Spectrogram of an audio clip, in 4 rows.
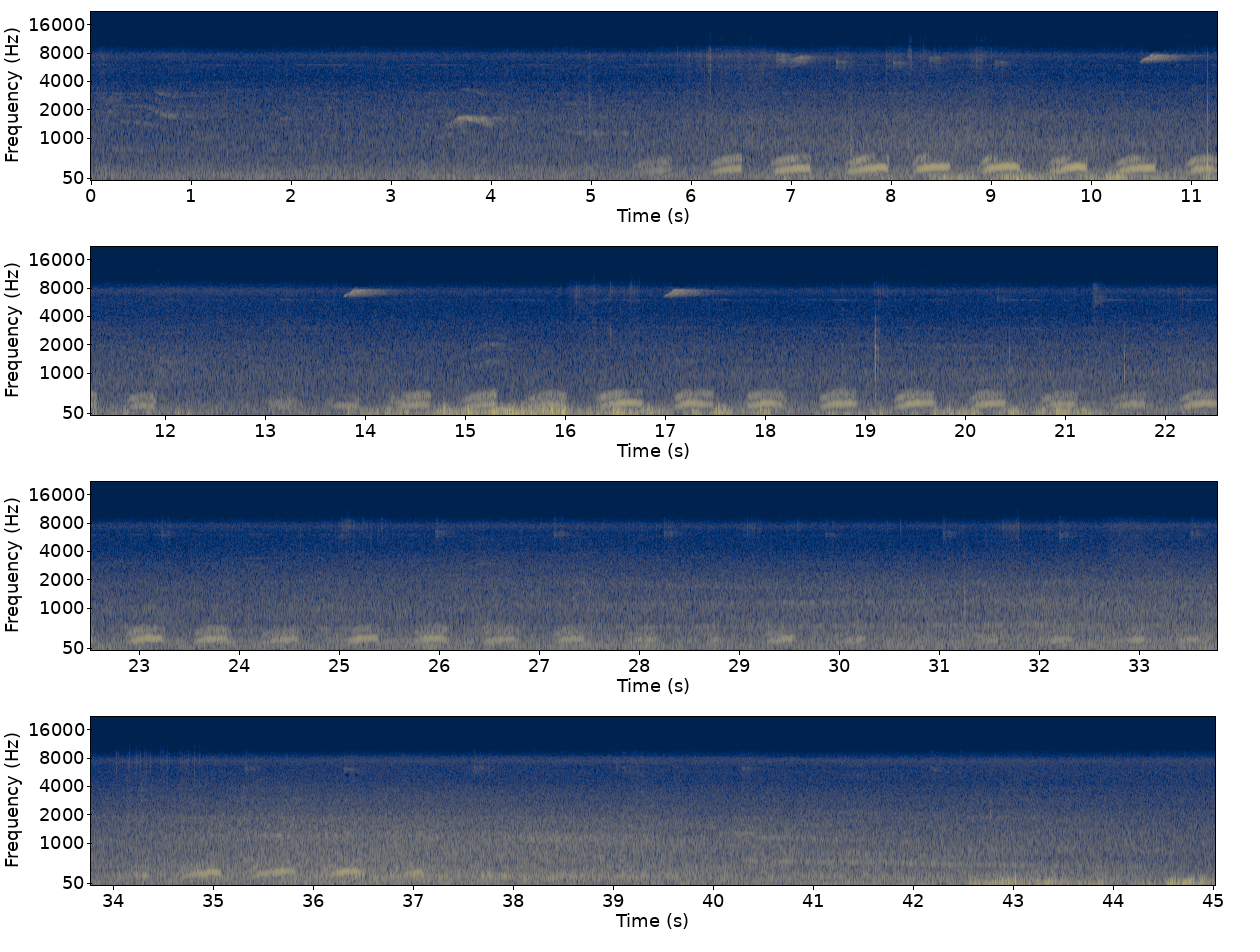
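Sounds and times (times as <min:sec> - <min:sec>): pigeon cooing: 0:05.5 - 0:12.0, 0:13.0 - 0:30.4, 0:31.4 - 0:33.7, 0:34.6 - 0:37.3.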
